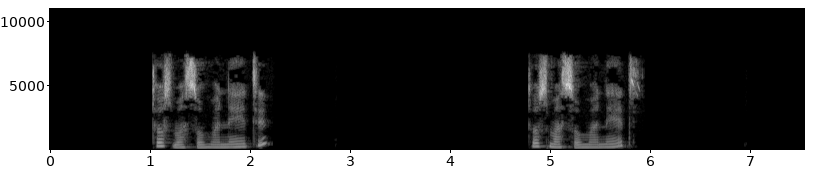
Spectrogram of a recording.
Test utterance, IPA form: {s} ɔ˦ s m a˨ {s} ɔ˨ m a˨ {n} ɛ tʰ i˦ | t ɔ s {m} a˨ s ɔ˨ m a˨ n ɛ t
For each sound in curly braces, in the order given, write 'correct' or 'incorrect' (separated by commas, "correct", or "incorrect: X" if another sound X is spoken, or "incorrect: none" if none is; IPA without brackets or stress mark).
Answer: incorrect: t, correct, correct, correct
